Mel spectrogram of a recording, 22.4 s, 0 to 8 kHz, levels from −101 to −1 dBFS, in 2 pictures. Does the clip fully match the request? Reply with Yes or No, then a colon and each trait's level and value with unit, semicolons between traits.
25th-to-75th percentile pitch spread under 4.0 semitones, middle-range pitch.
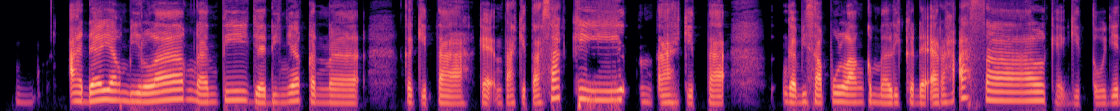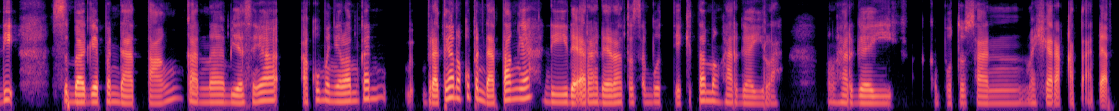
No: average, 4.4 semitones; medium, 160 Hz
